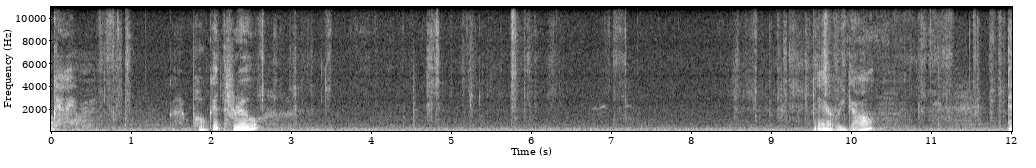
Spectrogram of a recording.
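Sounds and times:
faint clicks and rustles of cardboard: 0.6 - 1.3, 2.2 - 7.4, 8.4 - 12.0.

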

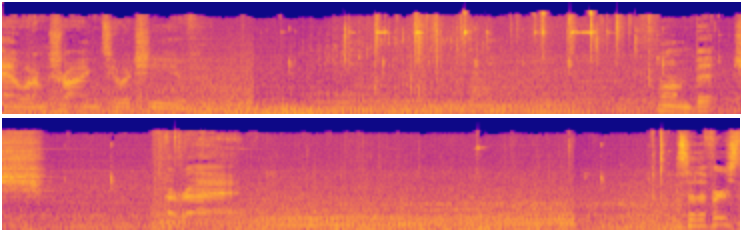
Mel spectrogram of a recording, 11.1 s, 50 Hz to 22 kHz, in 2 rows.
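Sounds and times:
car engine and road noise: 0.0 - 11.0
metallic jingling and clinking: 2.4 - 5.0.

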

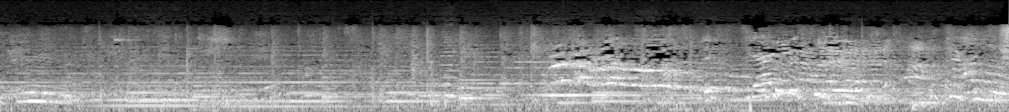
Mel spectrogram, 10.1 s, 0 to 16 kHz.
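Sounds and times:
instrumental background music: 0.0 - 10.0
young children calling and chattering: 0.0 - 10.0.

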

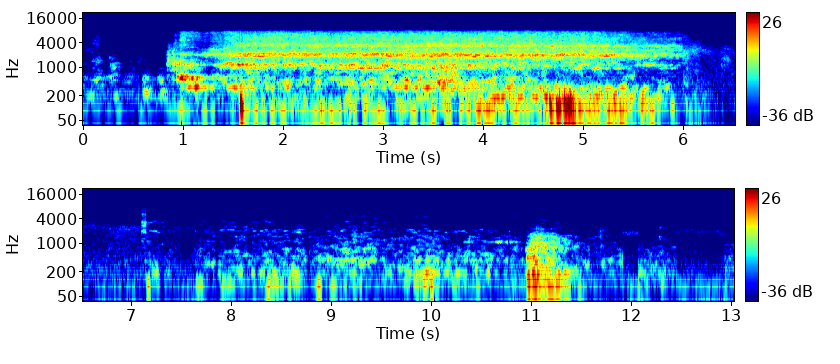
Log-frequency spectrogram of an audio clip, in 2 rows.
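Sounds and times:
loud rushing noise: 0.9 - 6.2.

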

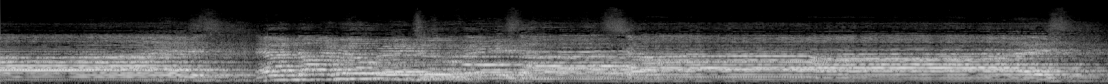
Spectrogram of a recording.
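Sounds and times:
men singing a cappella harmony: 0.0 - 11.0.

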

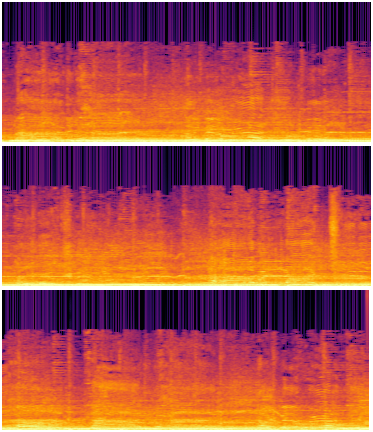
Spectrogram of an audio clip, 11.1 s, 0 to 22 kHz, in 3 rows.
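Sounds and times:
dirt bike engine revving: 0.0 - 11.0
music playing: 0.0 - 11.0.

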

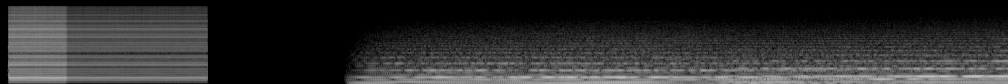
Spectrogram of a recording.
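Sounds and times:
electronic buzzer tone: 0.0 - 2.1.

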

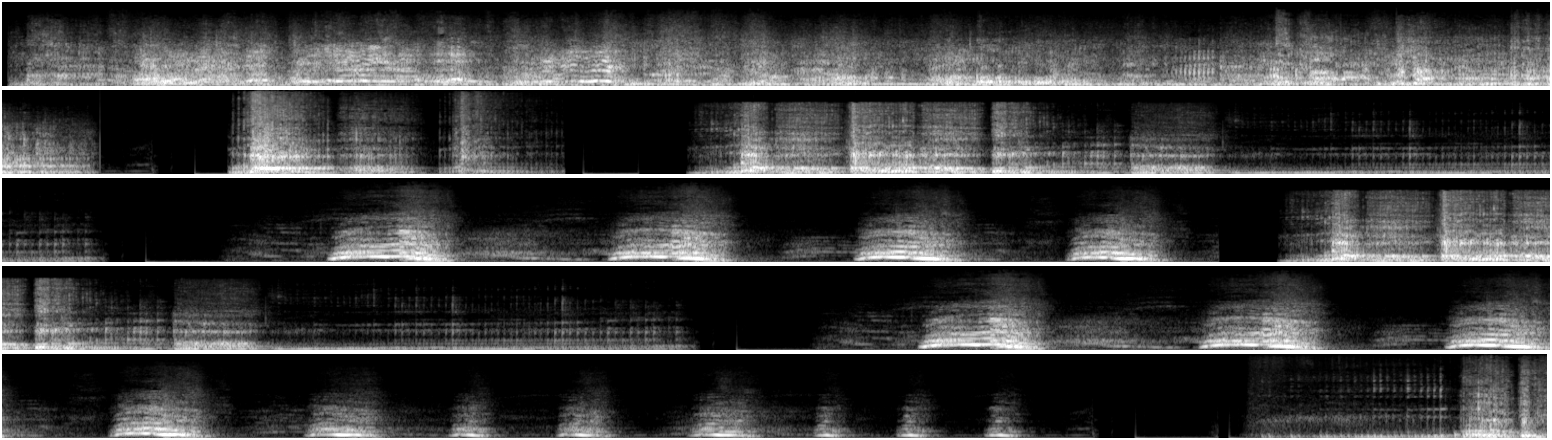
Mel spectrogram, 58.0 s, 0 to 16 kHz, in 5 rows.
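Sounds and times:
lion roaring: 0.1 - 12.4, 16.8 - 24.0, 32.8 - 40.1, 41.1 - 54.2, 55.8 - 58.0.

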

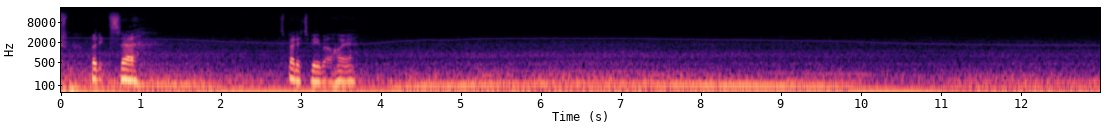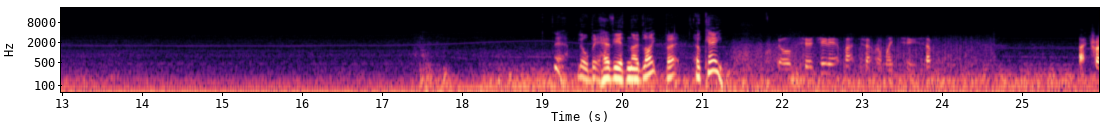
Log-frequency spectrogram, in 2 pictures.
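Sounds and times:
aircraft engine hum: 0.0 - 25.9
thin engine whine: 0.0 - 25.9.

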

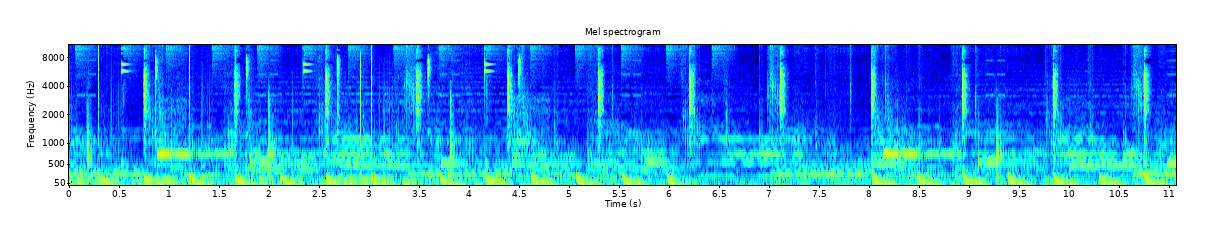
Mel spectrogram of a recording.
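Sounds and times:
deep kick drum: 0.0 - 6.4, 8.0 - 11.0
sharp high percussion ticks: 0.0 - 7.3
electronic techno music: 0.0 - 11.0
held synth notes: 0.0 - 11.0.

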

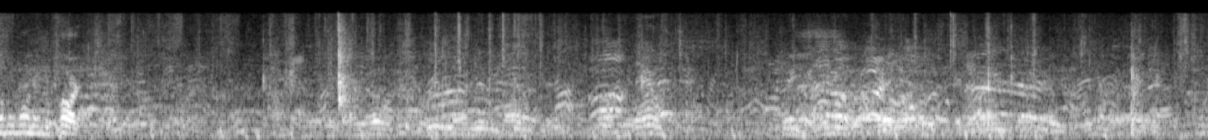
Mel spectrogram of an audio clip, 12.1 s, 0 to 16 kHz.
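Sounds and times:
players and spectators talking: 0.0 - 12.0.

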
